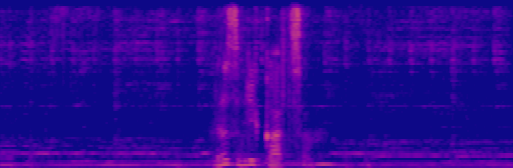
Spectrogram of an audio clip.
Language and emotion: Russian, neutral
